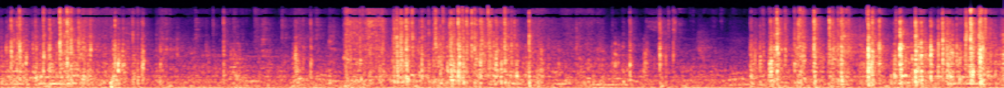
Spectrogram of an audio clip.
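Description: Crinkling and rustling of a plastic shredded-cheese bag as cheese is shaken out of it, in bursts of small crackles with quieter spells between.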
